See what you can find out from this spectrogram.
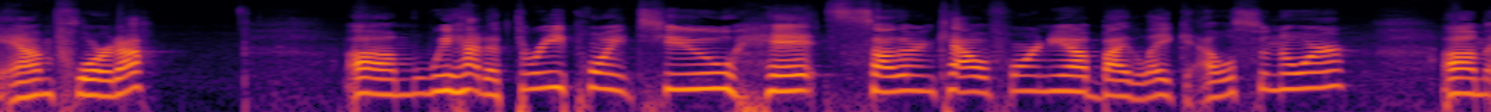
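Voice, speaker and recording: A woman with a slightly high voice hosts a podcast in an informal way. She runs through news as casual chat, addressing her listeners directly, and the sound is fairly dry and close. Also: a bit bright, no echo. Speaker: podcast host.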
